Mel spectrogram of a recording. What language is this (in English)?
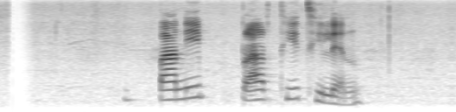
Bangla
